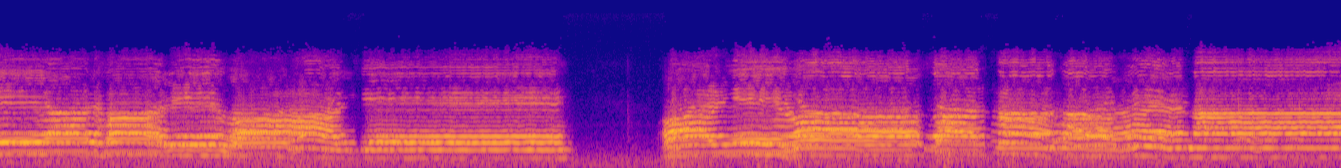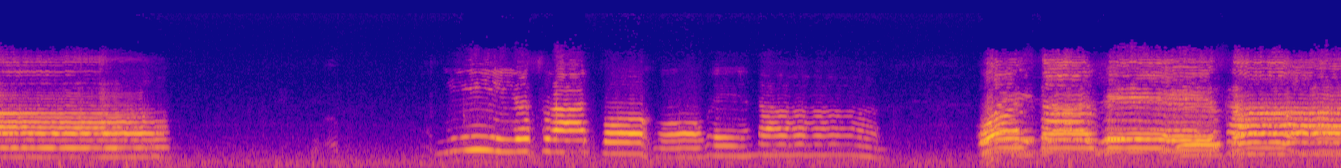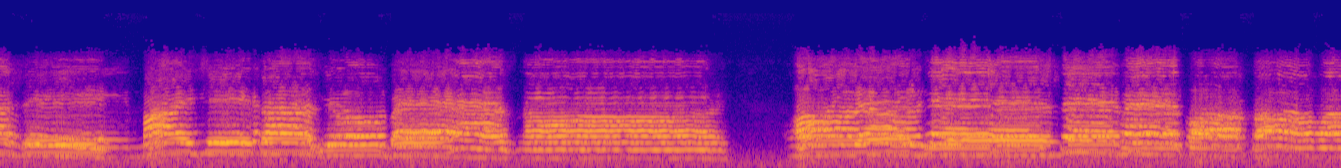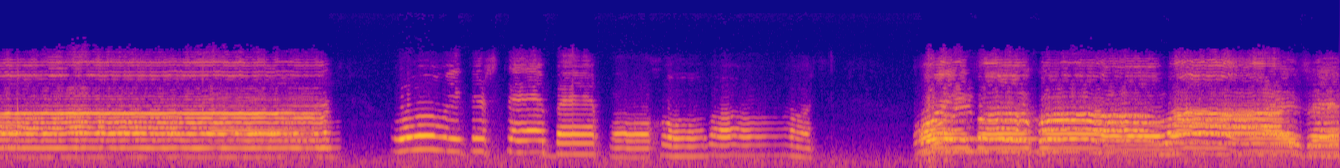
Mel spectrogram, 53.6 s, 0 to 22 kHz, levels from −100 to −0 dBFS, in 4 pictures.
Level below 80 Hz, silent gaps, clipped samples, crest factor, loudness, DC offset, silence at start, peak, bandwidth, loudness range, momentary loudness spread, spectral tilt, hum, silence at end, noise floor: -56 dBFS; none; under 0.1%; 16 dB; -23 LUFS; under 0.1%; 0 s; -8 dBFS; 8 kHz; 6 LU; 8 LU; -4.5 dB/octave; none; 0 s; -55 dBFS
